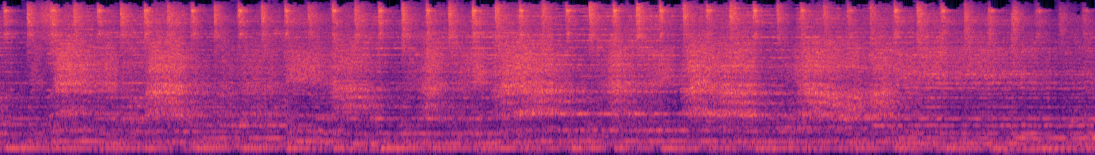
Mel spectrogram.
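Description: A large children's choir singing together in a concert hall, with long held notes.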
